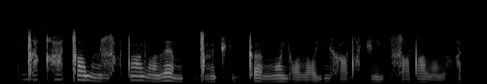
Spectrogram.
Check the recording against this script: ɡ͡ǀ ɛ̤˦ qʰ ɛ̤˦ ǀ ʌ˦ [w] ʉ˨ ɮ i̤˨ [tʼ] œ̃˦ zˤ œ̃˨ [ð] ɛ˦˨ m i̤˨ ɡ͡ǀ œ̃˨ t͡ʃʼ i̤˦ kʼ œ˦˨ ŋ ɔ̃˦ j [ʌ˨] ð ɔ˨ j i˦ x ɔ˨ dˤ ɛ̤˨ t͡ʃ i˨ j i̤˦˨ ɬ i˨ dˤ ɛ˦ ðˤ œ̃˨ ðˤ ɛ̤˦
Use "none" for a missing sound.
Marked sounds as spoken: w, tˤ, ð, ɔ˨

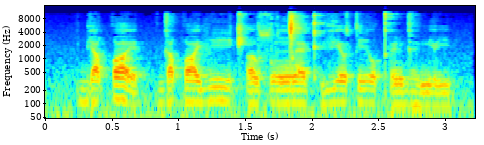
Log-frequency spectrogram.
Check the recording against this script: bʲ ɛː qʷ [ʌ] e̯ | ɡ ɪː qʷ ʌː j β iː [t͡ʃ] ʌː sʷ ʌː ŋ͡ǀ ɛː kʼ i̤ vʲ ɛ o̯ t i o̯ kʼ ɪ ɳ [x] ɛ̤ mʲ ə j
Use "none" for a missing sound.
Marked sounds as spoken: ʌ, t͡ʃʼ, ɡ

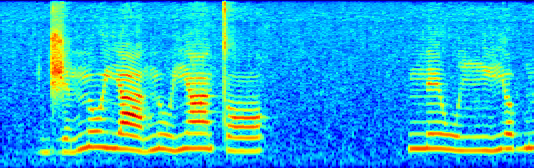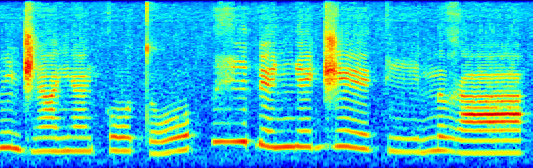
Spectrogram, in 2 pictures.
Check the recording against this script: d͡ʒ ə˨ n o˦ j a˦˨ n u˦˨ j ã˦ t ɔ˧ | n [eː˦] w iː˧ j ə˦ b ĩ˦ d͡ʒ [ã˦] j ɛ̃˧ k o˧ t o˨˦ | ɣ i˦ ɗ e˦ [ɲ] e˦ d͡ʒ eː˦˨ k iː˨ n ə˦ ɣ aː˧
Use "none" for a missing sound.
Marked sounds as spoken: e˦, ã˧, ɲ

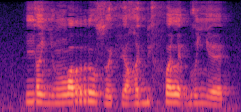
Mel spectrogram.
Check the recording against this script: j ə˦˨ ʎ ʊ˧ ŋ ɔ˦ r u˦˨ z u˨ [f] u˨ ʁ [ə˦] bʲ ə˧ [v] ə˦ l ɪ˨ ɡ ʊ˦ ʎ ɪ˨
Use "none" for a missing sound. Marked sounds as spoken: fʲ, ɪ˦, f

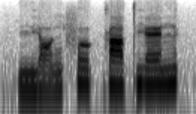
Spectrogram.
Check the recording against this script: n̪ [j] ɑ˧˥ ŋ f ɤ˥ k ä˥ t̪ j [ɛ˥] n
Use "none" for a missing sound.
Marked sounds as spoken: j, ɛ˥

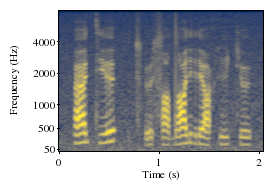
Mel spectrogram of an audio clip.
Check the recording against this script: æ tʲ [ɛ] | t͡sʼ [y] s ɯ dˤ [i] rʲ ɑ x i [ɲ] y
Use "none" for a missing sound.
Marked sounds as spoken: e, y, y, c

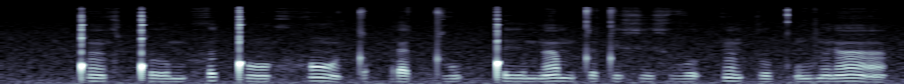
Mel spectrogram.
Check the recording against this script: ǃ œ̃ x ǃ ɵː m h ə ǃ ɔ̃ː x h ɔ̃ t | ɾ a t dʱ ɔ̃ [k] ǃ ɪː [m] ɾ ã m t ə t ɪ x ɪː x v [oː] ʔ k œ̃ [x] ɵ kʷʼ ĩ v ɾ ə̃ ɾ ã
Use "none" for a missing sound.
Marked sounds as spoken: k, m, ɵː, k

